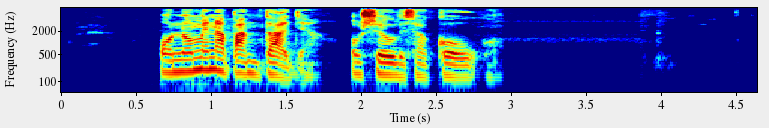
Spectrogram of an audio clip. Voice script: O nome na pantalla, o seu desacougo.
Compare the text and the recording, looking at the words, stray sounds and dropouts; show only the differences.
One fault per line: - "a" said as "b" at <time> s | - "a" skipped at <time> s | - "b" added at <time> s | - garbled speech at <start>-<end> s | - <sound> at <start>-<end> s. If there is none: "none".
none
